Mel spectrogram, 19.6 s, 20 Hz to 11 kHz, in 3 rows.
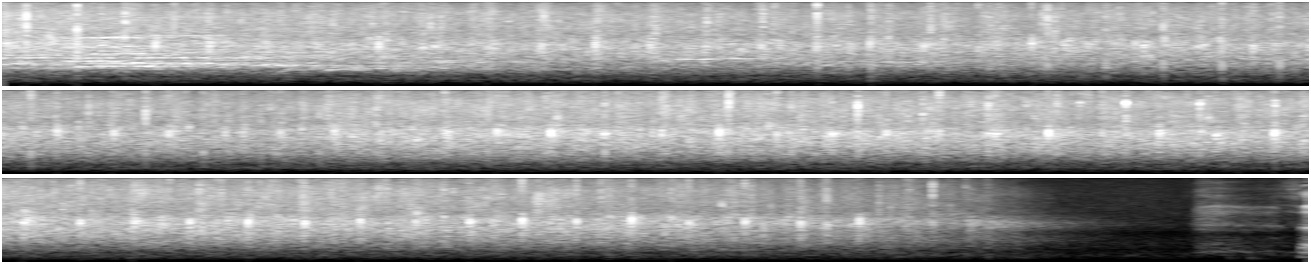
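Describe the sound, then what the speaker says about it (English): A large audience at a university graduation ceremony for the class of 2022 applauds in a dense, steady roar of clapping that holds for about eighteen seconds, then quickly fades to near silence. "let's give a round of applause to our class of 2022."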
